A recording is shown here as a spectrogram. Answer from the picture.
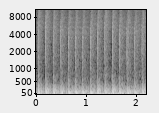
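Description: Drum samples from the Groove Agent sampler in Cubase, triggered from an Akai MPK 261 controller, playing in a fast, even run of hits at about ten a second with a strong low end.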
